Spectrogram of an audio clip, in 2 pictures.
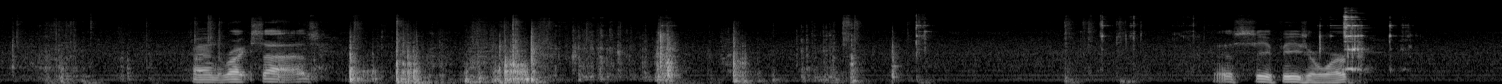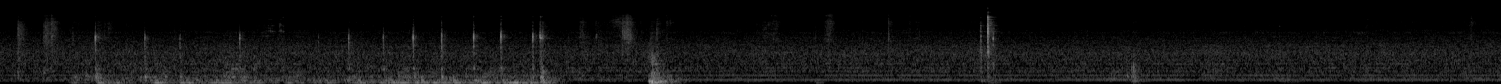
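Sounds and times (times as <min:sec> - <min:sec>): steady low hum: 0:08.5 - 0:30.0.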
